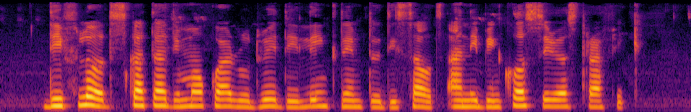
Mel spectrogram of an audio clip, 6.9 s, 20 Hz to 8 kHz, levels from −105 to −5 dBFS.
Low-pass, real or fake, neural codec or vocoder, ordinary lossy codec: 7.2 kHz; real; none; MP3, 64 kbps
